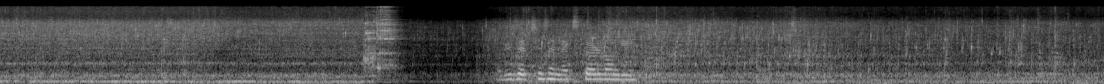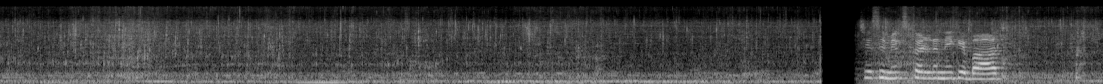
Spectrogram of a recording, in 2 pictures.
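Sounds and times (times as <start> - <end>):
curry sizzling in a pot: 0.0 - 22.0
wooden spoon scraping a pot: 20.1 - 22.0.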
